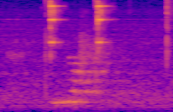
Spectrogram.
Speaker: You can actually hear the little relays click. Oh, we can hear the bleeper background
